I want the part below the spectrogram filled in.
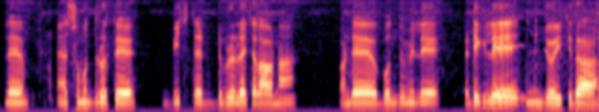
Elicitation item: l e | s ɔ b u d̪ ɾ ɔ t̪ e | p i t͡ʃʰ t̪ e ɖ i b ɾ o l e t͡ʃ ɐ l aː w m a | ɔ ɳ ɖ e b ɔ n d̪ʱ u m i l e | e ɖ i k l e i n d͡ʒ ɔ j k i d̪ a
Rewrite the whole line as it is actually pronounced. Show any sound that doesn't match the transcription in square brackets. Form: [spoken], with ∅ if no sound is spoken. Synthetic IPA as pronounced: l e | s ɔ [m] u d̪ ɾ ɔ t̪ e | [b] i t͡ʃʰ t̪ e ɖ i b ɾ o l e t͡ʃ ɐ l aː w [n] a | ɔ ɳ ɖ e b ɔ n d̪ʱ u m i l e | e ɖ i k l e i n d͡ʒ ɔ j k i d̪ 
